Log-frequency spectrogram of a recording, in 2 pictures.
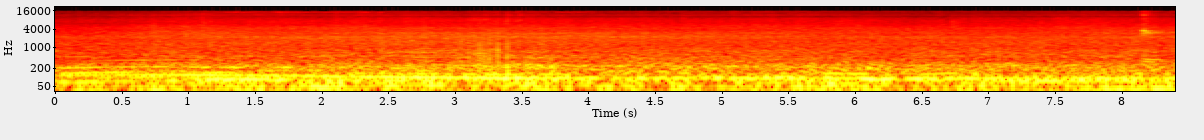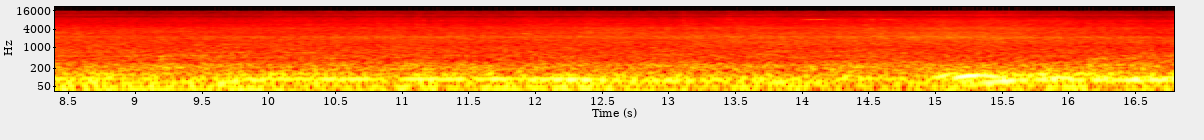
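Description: Road traffic on a wet road: a steady low rumble of vehicles with a hiss of tyres on the wet surface, growing louder near the end as a vehicle passes close.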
